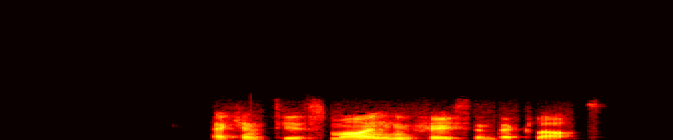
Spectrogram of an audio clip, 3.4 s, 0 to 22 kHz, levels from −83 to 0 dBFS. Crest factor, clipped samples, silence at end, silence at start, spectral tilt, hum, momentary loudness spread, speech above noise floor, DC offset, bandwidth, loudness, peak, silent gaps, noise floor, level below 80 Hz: 24 dB; under 0.1%; 0.5 s; 1.05 s; -0.5 dB/octave; none; 11 LU; 58 dB; under 0.1%; 6.8 kHz; -24 LUFS; -2 dBFS; none; -82 dBFS; -76 dBFS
